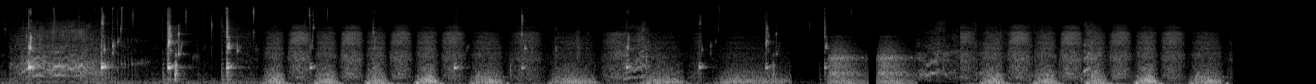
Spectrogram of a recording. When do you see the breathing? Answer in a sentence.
You can hear the breathing from 0.8 to 12.3 s.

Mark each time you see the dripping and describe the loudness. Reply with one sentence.
The dripping can be heard from 0.2 to 5.3 s, getting quieter then louder; and briefly from 6.2 to 8.6 s.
